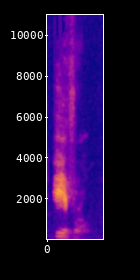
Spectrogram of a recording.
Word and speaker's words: Haverhill: It looks like it says Haverhill or Haverhill or Haverhill. It's Haverhill is how it's said in Massachusetts. So live with it. That's where the city is located. That's how we say it.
